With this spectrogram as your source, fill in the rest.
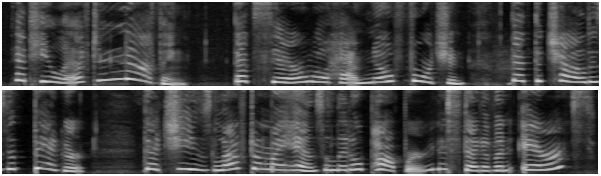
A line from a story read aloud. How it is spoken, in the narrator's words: she cried out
